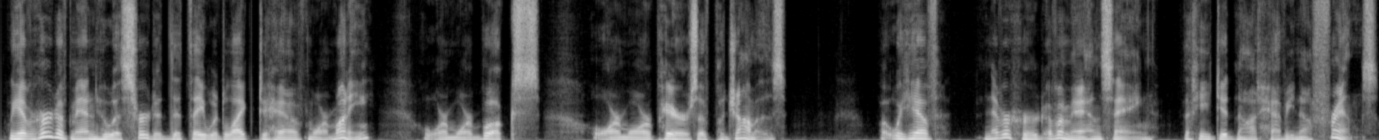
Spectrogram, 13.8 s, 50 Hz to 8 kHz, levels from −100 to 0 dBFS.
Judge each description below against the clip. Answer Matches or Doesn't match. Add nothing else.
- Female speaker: Doesn't match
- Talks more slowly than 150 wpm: Doesn't match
